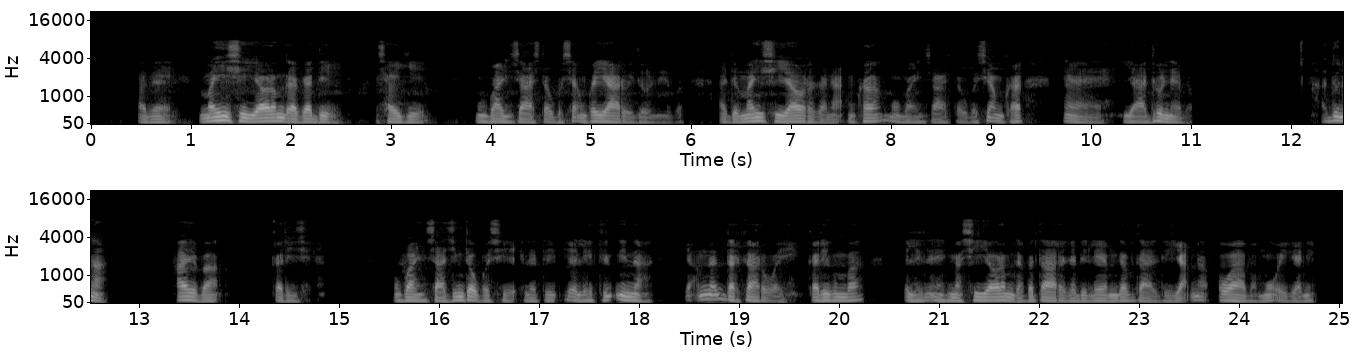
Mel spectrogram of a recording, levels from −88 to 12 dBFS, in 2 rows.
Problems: none marked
